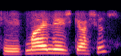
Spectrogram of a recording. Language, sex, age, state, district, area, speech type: Kashmiri, male, 18-30, Jammu and Kashmir, Budgam, rural, conversation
